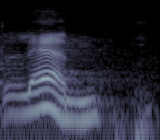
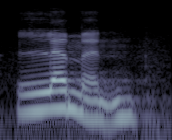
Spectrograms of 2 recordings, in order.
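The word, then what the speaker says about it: Lemn: learned today that actually in ethiopia his name is not lem it's pronounced lemon uh-huh learn something right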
